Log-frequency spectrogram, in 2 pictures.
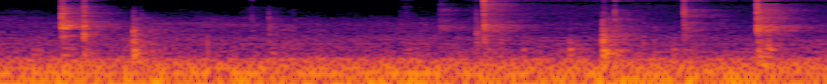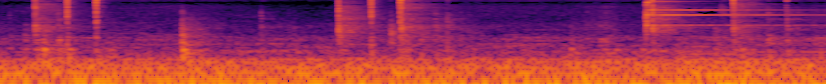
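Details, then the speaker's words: Limit switch turned by hand, live cable on the normally open terminal switching a lamp load: crisp, separate clicks at an uneven hand pace over a faint low hum; the switch snaps cleanly on and off, operating normally. "so guys our load is operating correctly the moment a moving object comes into contact with the limit switch then it's either open or closes the contact"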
